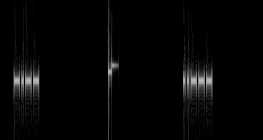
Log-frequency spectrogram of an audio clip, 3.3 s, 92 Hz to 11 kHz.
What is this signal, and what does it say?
Morse code, heard as a keyed tone, about 48 wpm, 700 Hz. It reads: Y 2
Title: Single Character (Letter:Number:Punctuation:Prosign) Alt 50wpm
